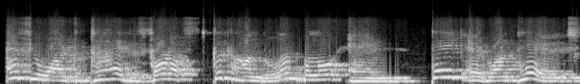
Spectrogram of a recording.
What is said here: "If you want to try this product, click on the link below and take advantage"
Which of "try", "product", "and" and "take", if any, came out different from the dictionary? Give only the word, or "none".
product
